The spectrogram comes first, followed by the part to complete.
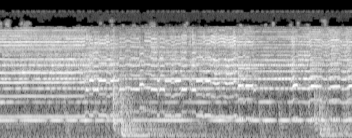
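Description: Two Greek folk clarinets playing a melody in unison over a long held note, with a deep daouli drum beat about one and a half seconds in.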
